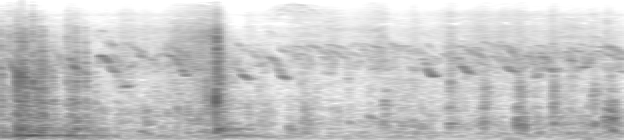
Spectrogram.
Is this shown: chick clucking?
yes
